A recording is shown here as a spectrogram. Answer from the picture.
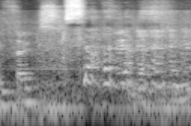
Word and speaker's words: Fücks: Harry Fox, everybody. Put your hands together. Actually, it's Harry Fücks. That's spelled F-U-C-K-S. I repeat, F-U-C-K-S.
